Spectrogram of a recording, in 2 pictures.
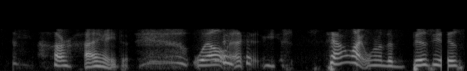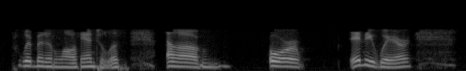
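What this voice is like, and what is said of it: Southern American accent. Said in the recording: “my Southern accent ... Your Southern accent is just charming”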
